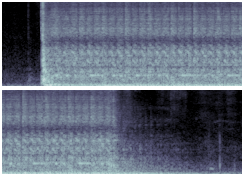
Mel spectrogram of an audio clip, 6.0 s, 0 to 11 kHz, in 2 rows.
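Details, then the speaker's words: 1961 Ford Econoline van sat over 30 years, cranked via jumper wire with no key switch or coil power: loping, uneven chug for about four seconds, winds down without firing; turns over with a gallop, no start. "And well, got a bit of a gallop, but she seems to be turning over."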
